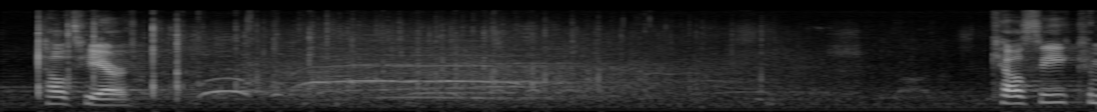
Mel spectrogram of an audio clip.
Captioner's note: audience cheering and applauding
